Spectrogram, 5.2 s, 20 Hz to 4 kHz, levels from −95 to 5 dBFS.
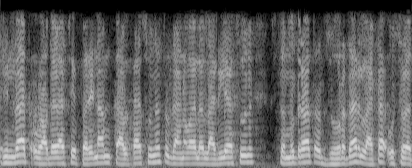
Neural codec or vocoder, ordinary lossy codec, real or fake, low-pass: codec, 16 kHz, 4 kbps, FunCodec, trained on LibriTTS, 50 frames a second; AAC, 24 kbps; fake; 3.6 kHz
